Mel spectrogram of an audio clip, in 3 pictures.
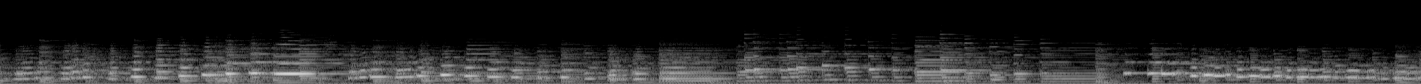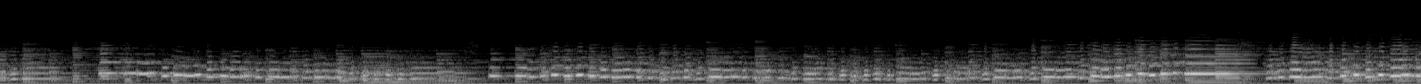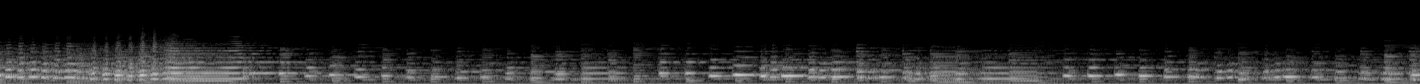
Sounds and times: French horn: 0.0s - 42.6s.

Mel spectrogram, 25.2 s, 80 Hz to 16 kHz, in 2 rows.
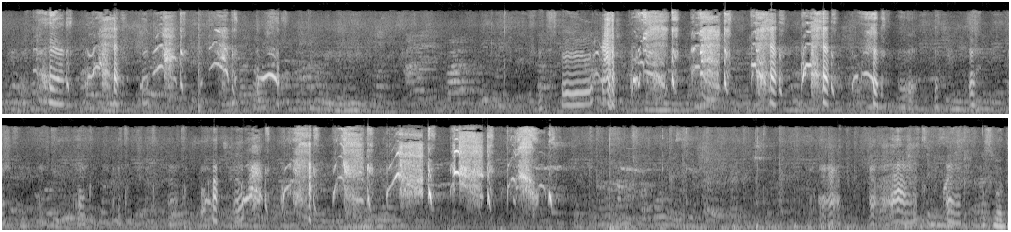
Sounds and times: Speech: 0.0s - 25.1s.

